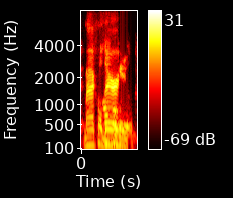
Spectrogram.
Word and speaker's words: McElderry: So that means Tennessee has lost two offensive line commits potentially and um, McElderry. How, how do you say McElderry? McElderry. McElderry.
